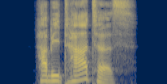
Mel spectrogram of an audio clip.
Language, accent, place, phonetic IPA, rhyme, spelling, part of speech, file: German, Germany, Berlin, [habiˈtaːtəs], -aːtəs, Habitates, noun, De-Habitates.ogg
- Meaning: genitive singular of Habitat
